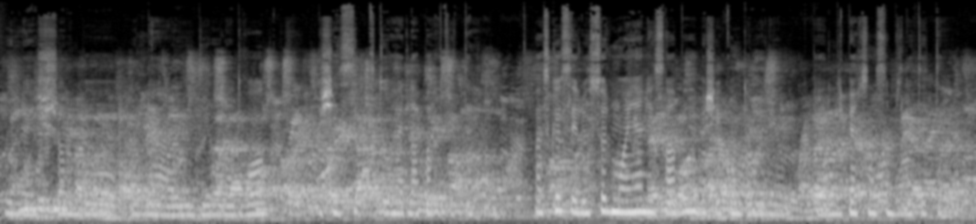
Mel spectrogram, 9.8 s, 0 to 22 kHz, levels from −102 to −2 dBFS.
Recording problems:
chatter from many people; loud; throughout; 1 dB below the speech

